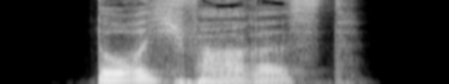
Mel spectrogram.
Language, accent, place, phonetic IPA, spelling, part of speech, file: German, Germany, Berlin, [ˈdʊʁçˌfaːʁəst], durchfahrest, verb, De-durchfahrest.ogg
- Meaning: second-person singular dependent subjunctive I of durchfahren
